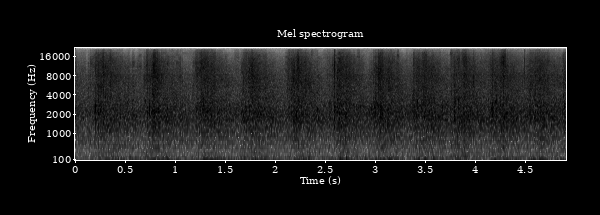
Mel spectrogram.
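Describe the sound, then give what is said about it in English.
Dense, sustained applause from a concert audience at the Royal Albert Hall calls for an encore after a visiting orchestra's performance. The clapping forms a steady wash of sound that holds an even level throughout. “Well, as you can hear, the audience here at the Royal Albert Hall don't want it to be over. A few people leaving, but not many. There is, of course, a great tradition of encores from visiting orchestras.”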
